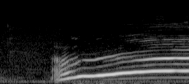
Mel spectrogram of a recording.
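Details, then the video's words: Wolf (Canis lupus) of North Eurasia, howling while walking: after a short onset, a loud, smooth howl swoops upward, then levels into a sustained, rich harmonic tone held to the end, over a faint low hum. "Wolf is Walking while howling"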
